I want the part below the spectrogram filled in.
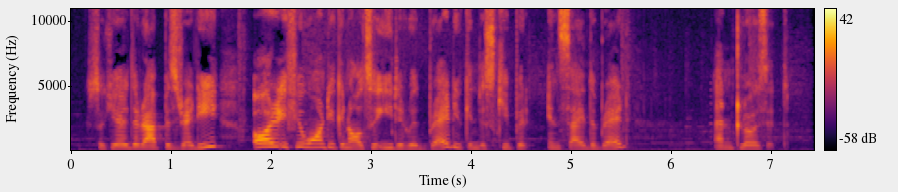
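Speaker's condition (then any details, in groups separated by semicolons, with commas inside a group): No condition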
